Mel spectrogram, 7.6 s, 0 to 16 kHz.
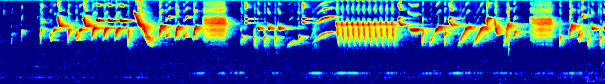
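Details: European goldfinch of the Oujdi type, recorded in 2013: a rich, rapid twittering song of bright high notes, sweeping slurs and dense buzzy trills, delivered almost without pause across the whole stretch, with no other clear sounds.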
